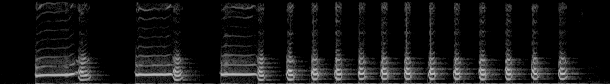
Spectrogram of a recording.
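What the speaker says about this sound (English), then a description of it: "that gives you your successful turkey yelp" A series of turkey yelps from a diaphragm call: three drawn-out, high whistly notes, then a fast, steady run of about ten sharp, loud yelps.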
